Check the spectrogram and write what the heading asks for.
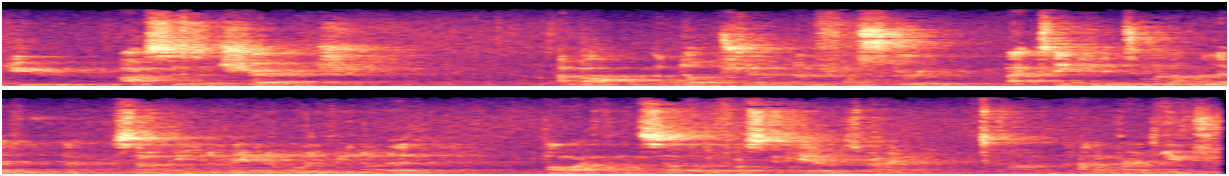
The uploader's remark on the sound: We apologise for the reduced quality of this weeks recording, due to adverse circumstances beyond our control.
